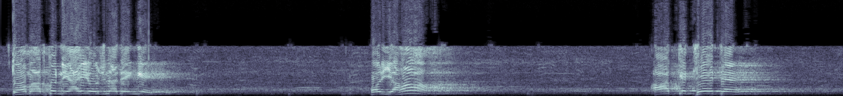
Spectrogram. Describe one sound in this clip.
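A man speaks forcefully in short bursts through a microphone and loudspeakers, echoing outdoors.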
